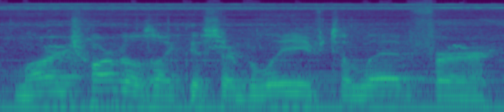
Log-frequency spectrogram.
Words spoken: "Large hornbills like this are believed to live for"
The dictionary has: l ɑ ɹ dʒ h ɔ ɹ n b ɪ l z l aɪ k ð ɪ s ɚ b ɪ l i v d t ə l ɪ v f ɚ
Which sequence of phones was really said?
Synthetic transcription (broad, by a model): l ɑ ɹ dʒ h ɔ ɹ b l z l aɪ k ð ɪ s ɚ b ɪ l i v t ə l ɪ v f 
